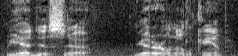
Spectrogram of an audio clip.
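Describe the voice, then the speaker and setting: An older man, a veteran, remembering his service in an interview, haltingly and with pauses. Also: sits low, steady tone, darkish tone. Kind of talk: interview reminiscence. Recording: distant mic, clear background noise.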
